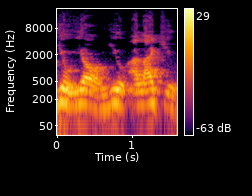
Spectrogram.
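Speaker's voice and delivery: put-on tough, gangster-style New Jersey accent, female voice. Chiming in while a host describes an actress's Jersey girl accent, in Jersey girl accent. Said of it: "she does this Jersey girl accent".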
